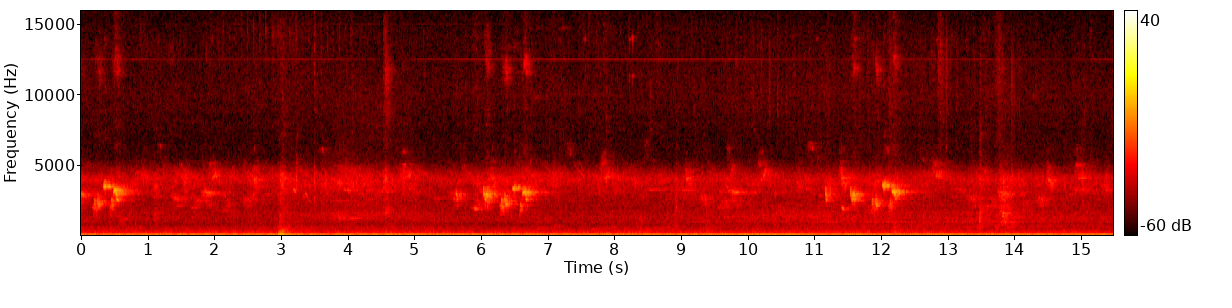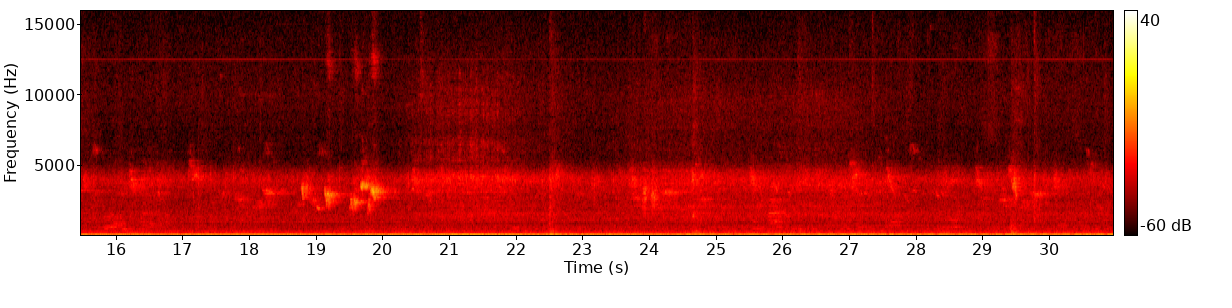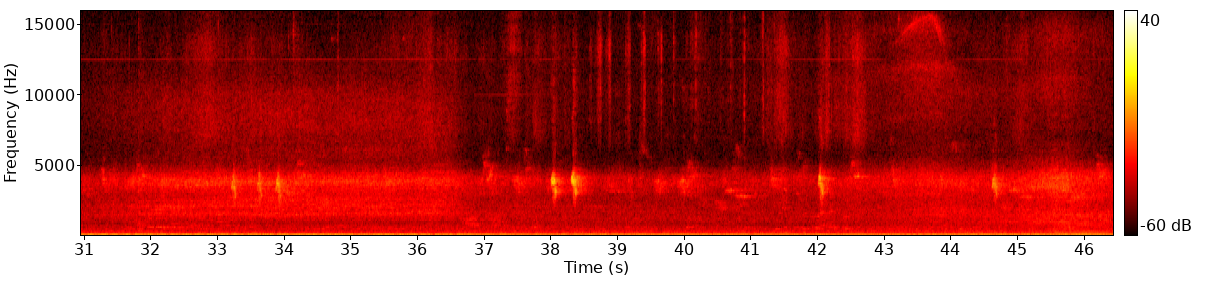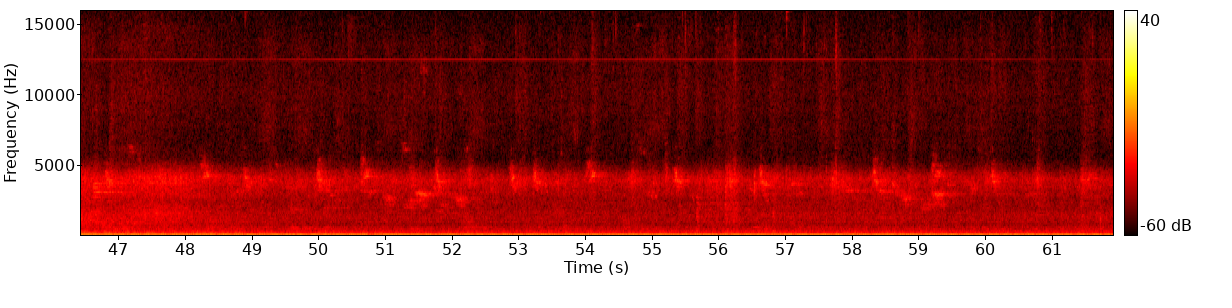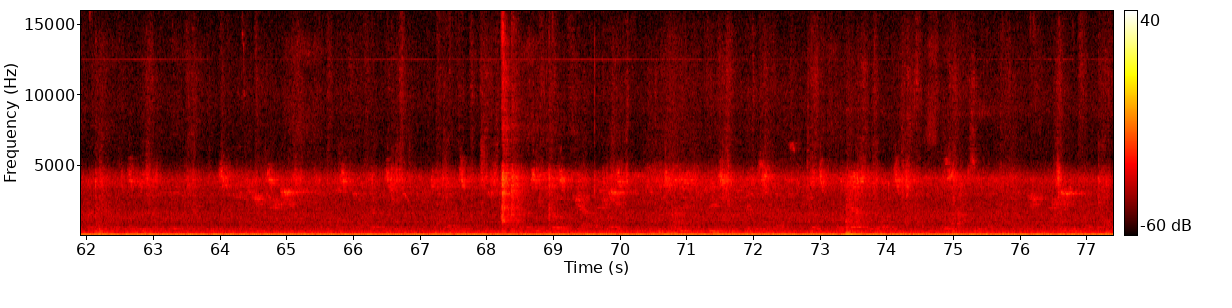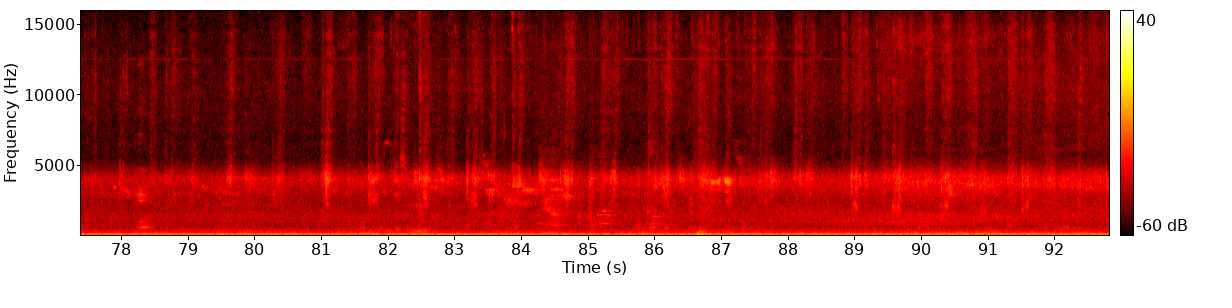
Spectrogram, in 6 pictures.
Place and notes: {"title": "Taitung Station, Taiwan - Outside the station", "date": "2014-10-31 15:54:00", "description": "Outside the station, Birds singing", "latitude": "22.79", "longitude": "121.12", "altitude": "45", "timezone": "Asia/Taipei"}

